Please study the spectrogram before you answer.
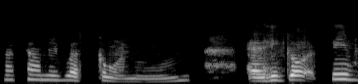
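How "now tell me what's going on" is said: very soft, coaxing murmur; mock-tender consoling. Antoine cradles his coworker's hand, soft mock-tender coaxing. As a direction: coax him gently, lifting at the end. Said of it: "he's literally cradling Steve's hand".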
